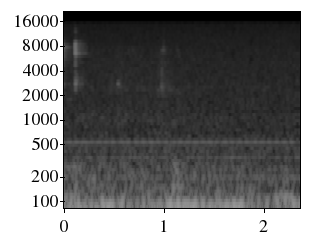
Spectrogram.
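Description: A couple of faint computer mouse clicks, about a second apart, over a steady low hum and hiss: the noise floor of a budget electret USB microphone.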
